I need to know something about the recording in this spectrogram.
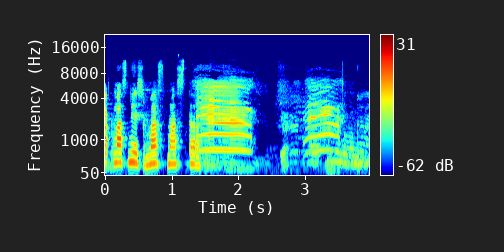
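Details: Cat giving two long, strained meows after a burst of rapid short vocal syllables at the start, the second meow wavering and slightly rising, over soft background noise.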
